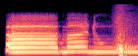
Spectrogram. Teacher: ان الذین، ذال کو ہم نے باریک اور نرمی سے ادا کرنا ہے، یا مد آ گئی ہے تو مد اصلی کریں گے، نون کے زبر کو لمبا نہیں کریں گے۔ آمنو، الف پہ کھڑا زبر ہے تو مد اصلی کریں گے، واؤ مد آ گیا ہے، یہاں پہ بھی مد اصلی ہوگی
